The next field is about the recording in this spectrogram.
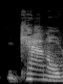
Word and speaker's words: Cannell: Well, that's where things get really heavy for sure, because we have this really great YouTuber expert named Sean Cannell, rhymes with YouTube channel, he likes to say, and he's kind of like a YouTuber expert.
